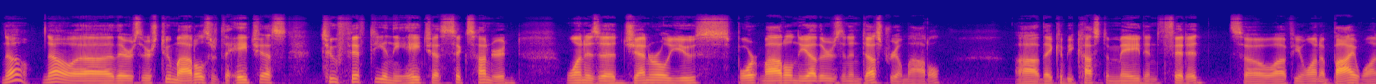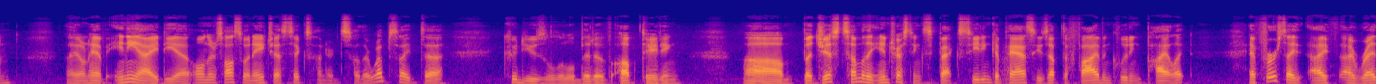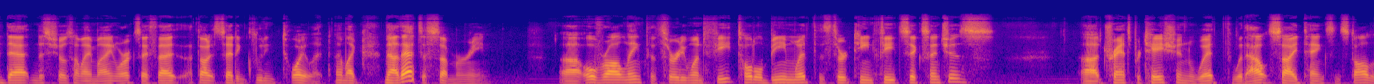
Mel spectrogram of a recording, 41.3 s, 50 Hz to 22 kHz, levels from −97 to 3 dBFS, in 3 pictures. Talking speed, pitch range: 185 wpm, 100-130 Hz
